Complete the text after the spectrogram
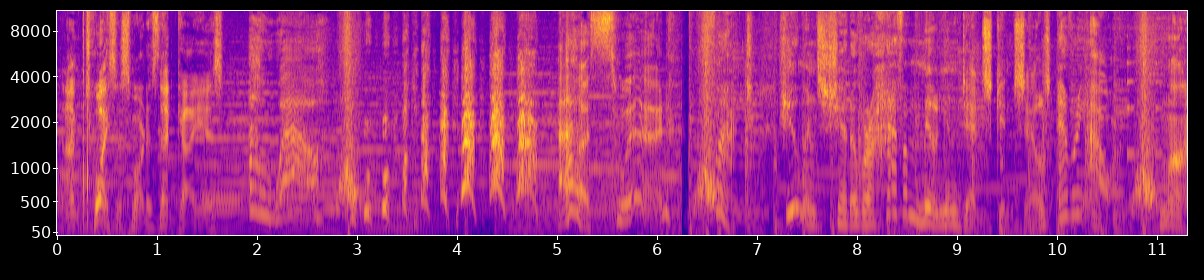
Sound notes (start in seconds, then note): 4.2 chimp screeches; 6.7 voiceover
